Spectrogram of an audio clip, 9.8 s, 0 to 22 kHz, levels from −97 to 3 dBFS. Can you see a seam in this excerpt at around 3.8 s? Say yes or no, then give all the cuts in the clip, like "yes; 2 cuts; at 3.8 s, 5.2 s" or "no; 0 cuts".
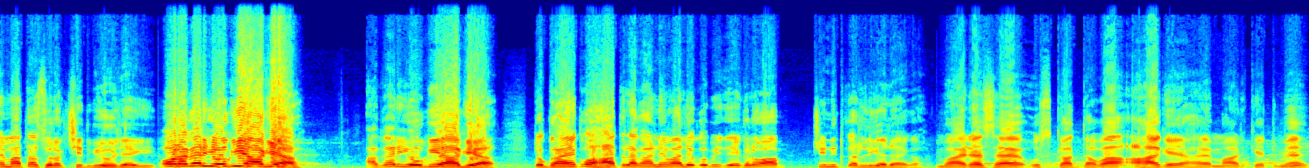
no; 2 cuts; at 1.1 s, 6.9 s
